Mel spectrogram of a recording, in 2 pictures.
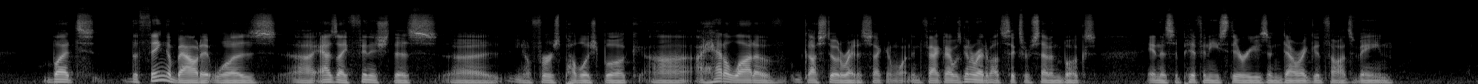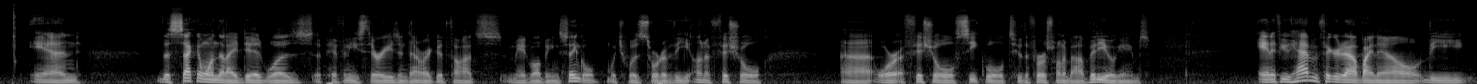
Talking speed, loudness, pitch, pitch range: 195 wpm, -29 LUFS, 90 Hz, 85-105 Hz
